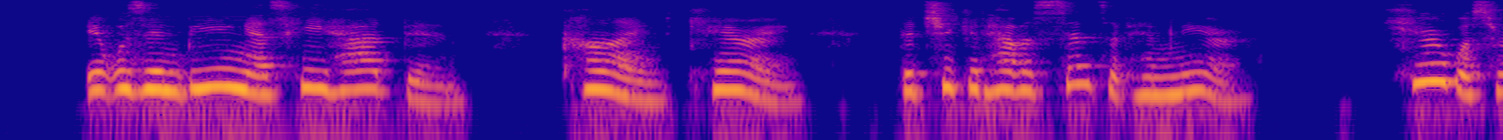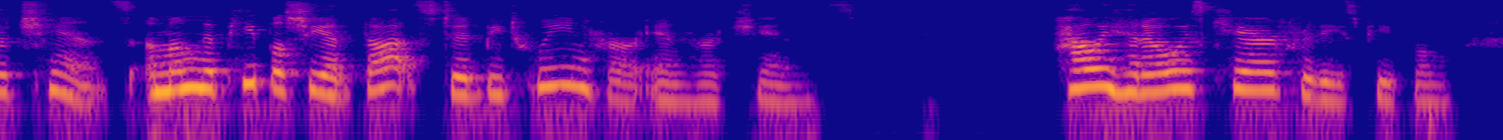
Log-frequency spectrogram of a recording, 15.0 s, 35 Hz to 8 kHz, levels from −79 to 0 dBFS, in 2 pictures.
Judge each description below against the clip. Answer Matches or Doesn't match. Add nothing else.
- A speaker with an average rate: Matches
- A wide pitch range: Matches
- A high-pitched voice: Matches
